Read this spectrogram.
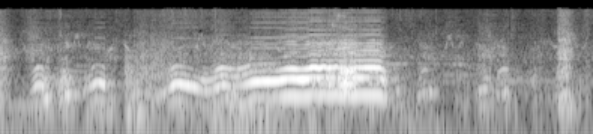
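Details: Boer goat, one of the new breeding bucks at San Jerónimo Zoyatitlanapan, gives a loud drawn-out wavering bleat lasting over a second, preceded and followed by shorter quavering bleats from nearby goats.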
